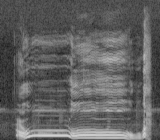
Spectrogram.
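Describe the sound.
A human voice imitates a dog or wolf howl: one loud, sustained tone held for more than two seconds, stepping down midway and flicking upward briefly at the end, with no other sound around it.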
